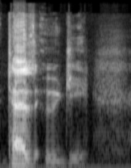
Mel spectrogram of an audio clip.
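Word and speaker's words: tesuji: their basic tactic suji TZ uji is uh is how it's pronounced but most go players just abbreviate abbreviated suji I'm going to create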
